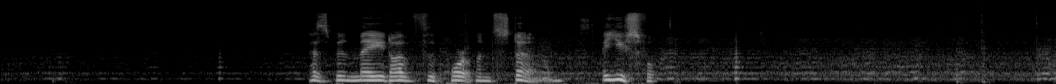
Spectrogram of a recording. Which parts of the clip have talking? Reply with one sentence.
You can hear the talking from 3.1 to 6.5 s.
